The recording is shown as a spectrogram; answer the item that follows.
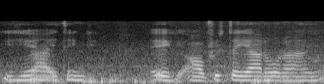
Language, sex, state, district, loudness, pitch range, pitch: Hindi, female, Madhya Pradesh, Dhar, -16 LUFS, 185-200 Hz, 195 Hz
